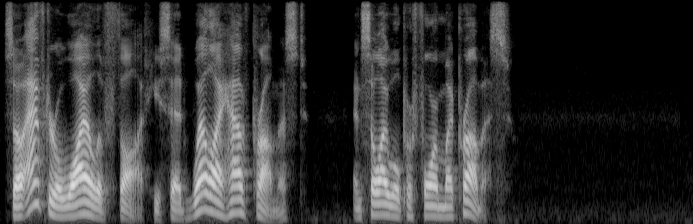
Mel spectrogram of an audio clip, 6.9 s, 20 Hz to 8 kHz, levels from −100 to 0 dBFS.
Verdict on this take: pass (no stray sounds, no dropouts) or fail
pass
